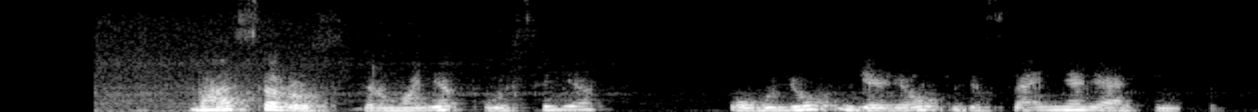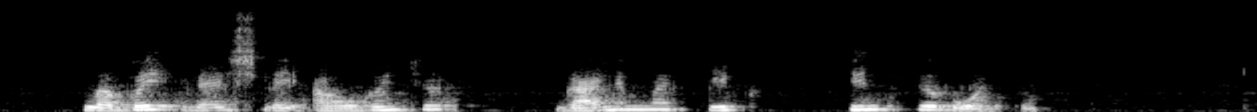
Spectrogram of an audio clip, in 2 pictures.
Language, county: Lithuanian, Vilnius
